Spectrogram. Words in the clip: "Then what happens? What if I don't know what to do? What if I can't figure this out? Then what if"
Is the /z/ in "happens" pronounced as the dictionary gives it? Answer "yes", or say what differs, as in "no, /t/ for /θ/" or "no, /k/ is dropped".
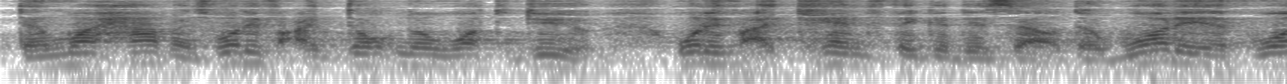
yes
